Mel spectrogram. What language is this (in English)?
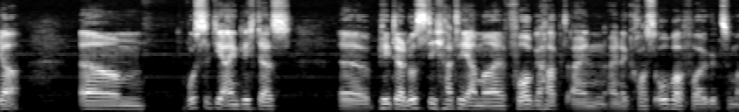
German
